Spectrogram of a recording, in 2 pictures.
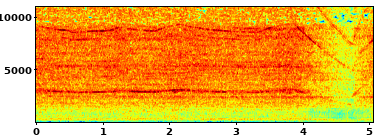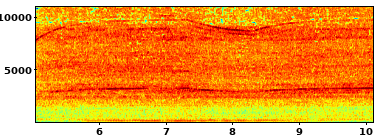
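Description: Electric hand mixer running steadily, its beaters whipping egg whites to a creamy foam. The motor whine drops in pitch and picks up again about four and a half seconds in, and a low hum joins for a few seconds after.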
